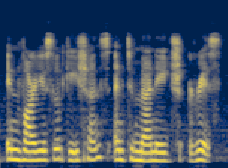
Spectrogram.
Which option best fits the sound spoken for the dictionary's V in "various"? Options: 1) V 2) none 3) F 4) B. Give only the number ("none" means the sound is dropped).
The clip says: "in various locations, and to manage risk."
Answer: 1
